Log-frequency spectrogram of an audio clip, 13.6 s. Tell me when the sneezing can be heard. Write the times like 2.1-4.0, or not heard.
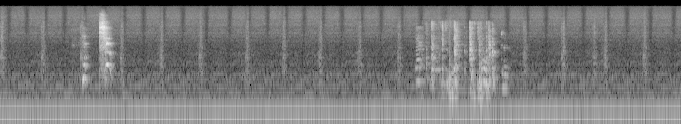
1.6-2.2, 8.3-10.2.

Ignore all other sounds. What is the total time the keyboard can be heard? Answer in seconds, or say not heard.
not heard.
